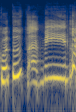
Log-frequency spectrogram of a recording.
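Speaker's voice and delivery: high, baffled question. Retold or imitated. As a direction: ask it in disbelief. Baffled inner reaction.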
